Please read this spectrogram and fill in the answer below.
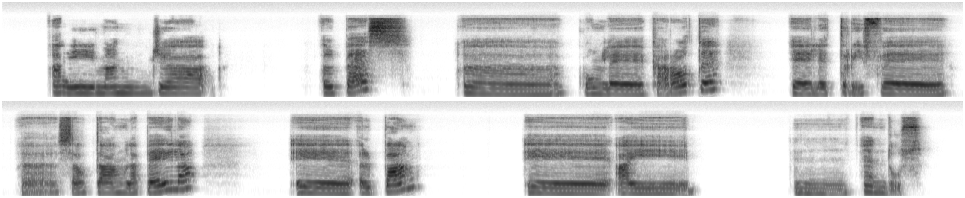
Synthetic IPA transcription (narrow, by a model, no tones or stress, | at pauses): ajmand͡ʒa | əlpɛs | kuŋleka̰ɾɔt̪e | elet̪ɾife | ə̰sawt̪aŋlapɛjla | eəlpaŋ | e | aj | ɛnd̪ṵs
